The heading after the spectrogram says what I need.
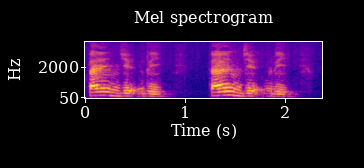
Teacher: Tajri, tajri, dibaca qalqalah sughra, dibaca melantun.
